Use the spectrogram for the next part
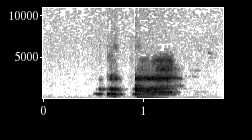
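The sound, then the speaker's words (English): A fairly loud belch: a brief guttural croak followed by a longer, rumbling burp lasting about half a second, with quiet background before and after. “When a shaman belches, it's not rude, it's just clearing.”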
